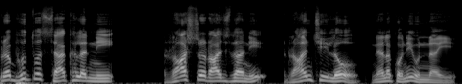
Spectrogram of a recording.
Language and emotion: Telugu, neutral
